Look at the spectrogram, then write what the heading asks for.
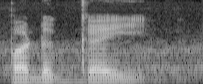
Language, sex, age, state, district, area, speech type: Tamil, male, 18-30, Tamil Nadu, Erode, rural, read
